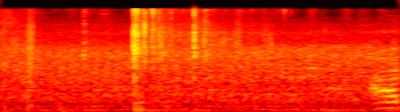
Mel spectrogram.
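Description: Steady hiss of oil heating in a kadhai on a gas burner, with a couple of sharp clicks about two-thirds of a second in.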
